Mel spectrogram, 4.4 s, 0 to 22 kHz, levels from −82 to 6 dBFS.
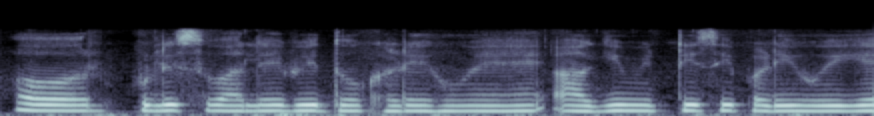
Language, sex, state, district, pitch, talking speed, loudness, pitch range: Hindi, female, Uttar Pradesh, Lalitpur, 190 Hz, 190 wpm, -13 LUFS, 185-195 Hz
